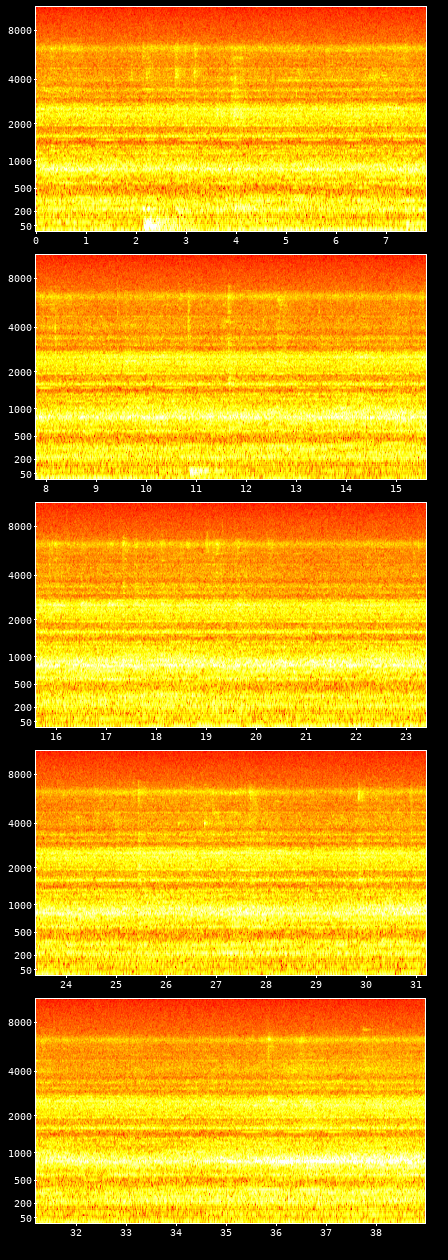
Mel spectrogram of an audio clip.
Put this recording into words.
a more recently built guardrail, separating the actively used parking lot from the abandoned riverside space and stairs. recorded with contact microphones. all recordings on this spot were made within a few square meters' radius.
